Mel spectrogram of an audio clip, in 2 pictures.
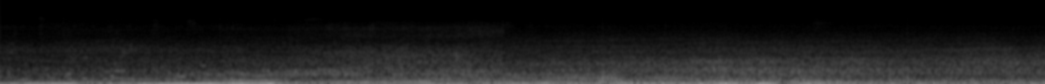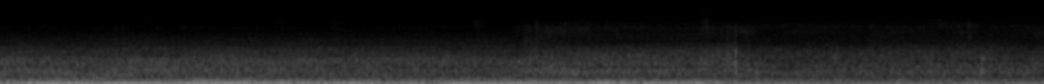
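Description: Vehicle engines idling with passing road traffic, a low steady rumble that swells and eases, with faint indistinct voices underneath.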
